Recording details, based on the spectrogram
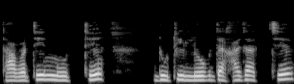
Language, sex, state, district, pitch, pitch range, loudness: Bengali, female, West Bengal, Jhargram, 210 Hz, 195-215 Hz, -15 LUFS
